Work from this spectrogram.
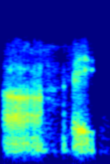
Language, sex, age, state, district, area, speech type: Assamese, male, 18-30, Assam, Golaghat, rural, conversation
